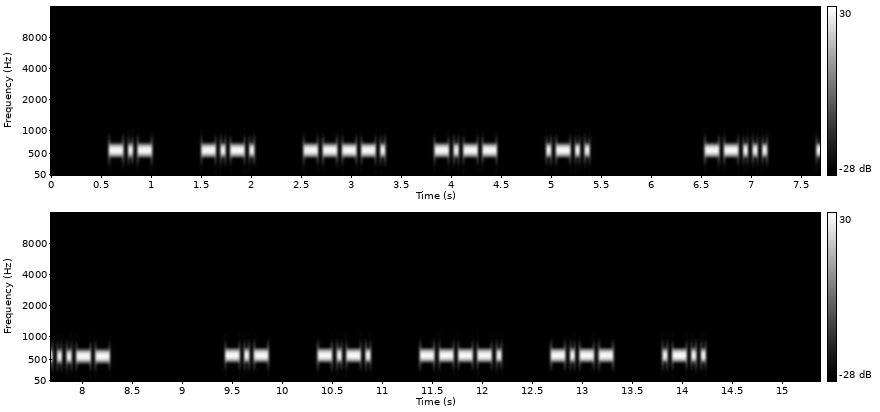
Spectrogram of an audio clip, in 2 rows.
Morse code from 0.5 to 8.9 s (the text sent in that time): KC9YL 73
